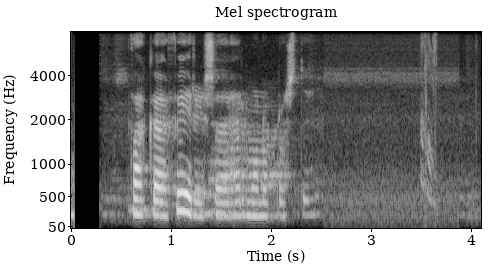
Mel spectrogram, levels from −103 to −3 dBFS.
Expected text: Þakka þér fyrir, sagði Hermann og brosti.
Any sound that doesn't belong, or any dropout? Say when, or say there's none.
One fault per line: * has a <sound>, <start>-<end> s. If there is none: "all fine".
* has a chirp, 3.5-3.7 s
